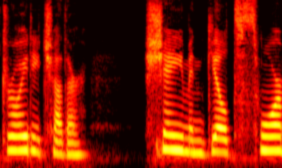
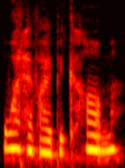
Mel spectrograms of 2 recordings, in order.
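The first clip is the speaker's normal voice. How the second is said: quiet despair; 3 semitones higher, 6 dB quieter than usual. Acted. Despairing inner question.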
